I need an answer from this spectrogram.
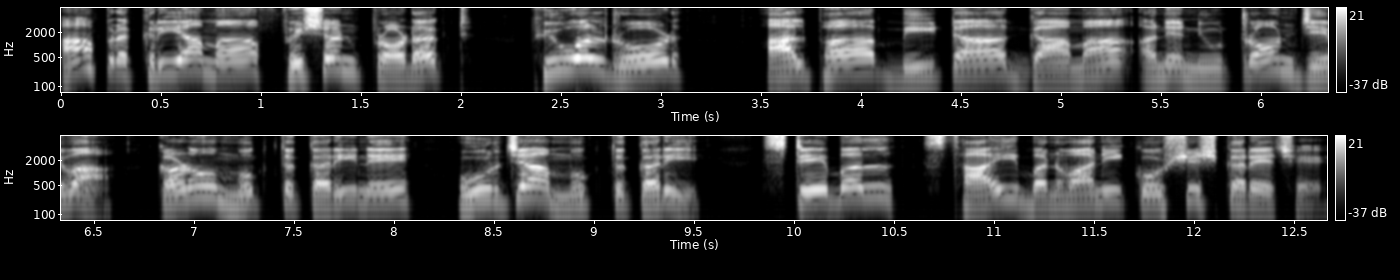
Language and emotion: Gujarati, neutral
